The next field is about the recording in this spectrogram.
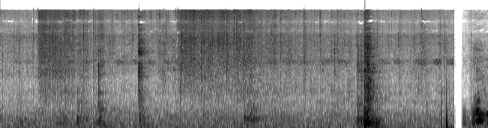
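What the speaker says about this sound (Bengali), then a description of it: "আর এদিকে ছোটো মেয়ের জন্য মাছ ভাজা করে নিচ্ছি" Fish frying in a home kitchen pan gives a soft steady sizzle and crackle, broken by a few louder clatters of the pan or utensil; no one speaks.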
